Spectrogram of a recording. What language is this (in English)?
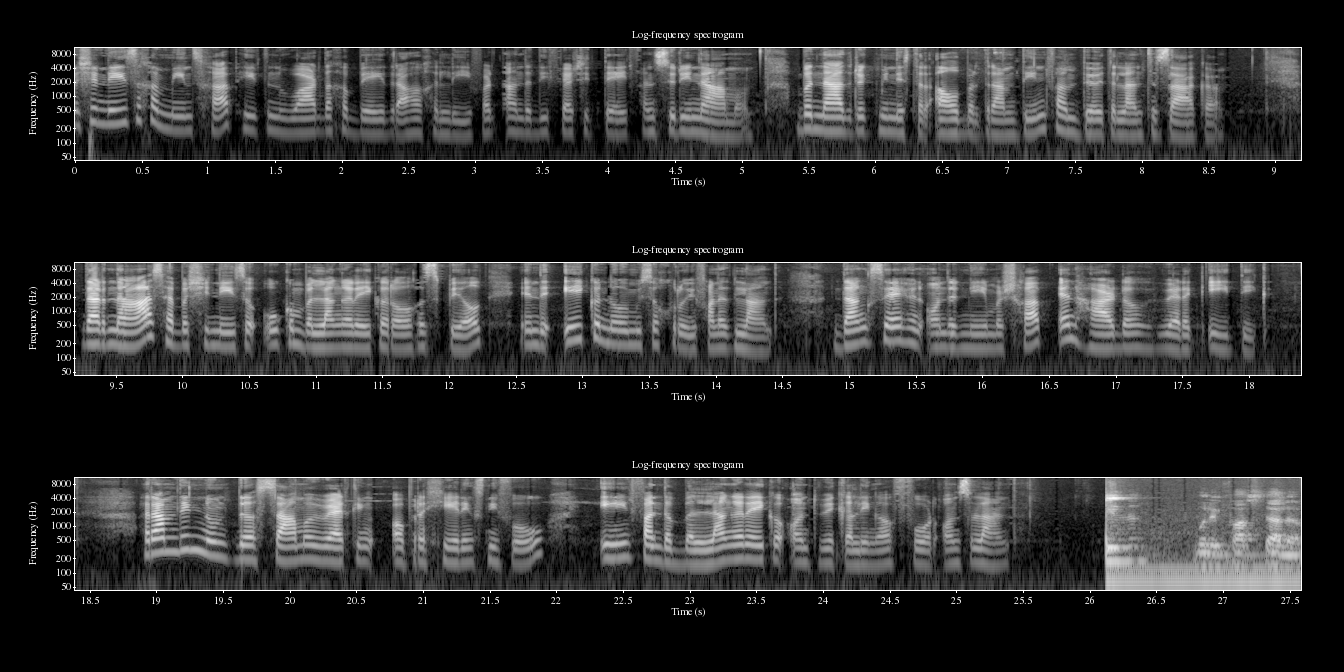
Dutch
